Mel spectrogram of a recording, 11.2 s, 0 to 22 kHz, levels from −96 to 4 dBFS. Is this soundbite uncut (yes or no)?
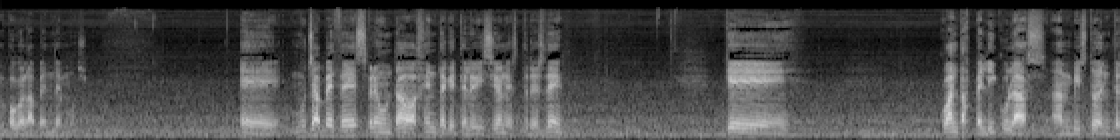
no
